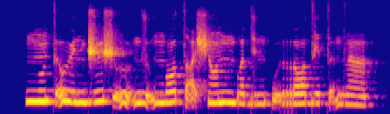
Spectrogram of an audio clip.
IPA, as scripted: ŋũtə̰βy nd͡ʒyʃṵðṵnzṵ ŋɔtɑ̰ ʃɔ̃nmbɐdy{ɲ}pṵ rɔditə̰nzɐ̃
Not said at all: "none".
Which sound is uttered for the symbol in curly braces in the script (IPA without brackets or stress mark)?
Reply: n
